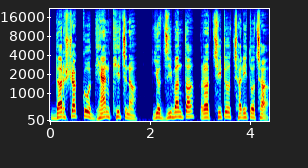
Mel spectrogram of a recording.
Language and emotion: Nepali, neutral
